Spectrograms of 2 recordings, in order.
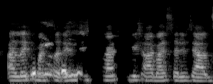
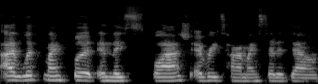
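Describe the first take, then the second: First: The sentence is read very fast. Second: The sentence is read at a normal speed.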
